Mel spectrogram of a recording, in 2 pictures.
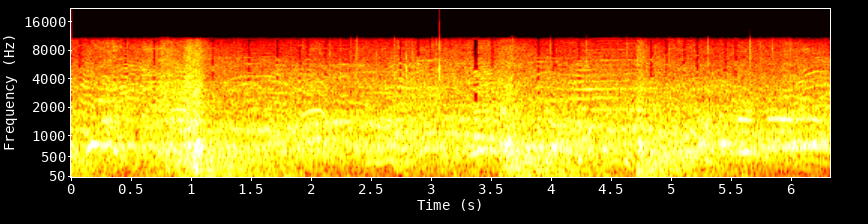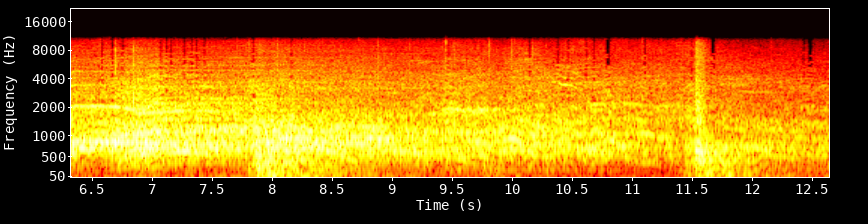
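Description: Bodies slam heavily onto a wrestling ring mat with loud thuds.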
